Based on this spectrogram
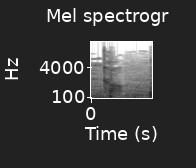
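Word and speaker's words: Caen: It's quand, like as if you're asking when in French. It's the same pronunciation.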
